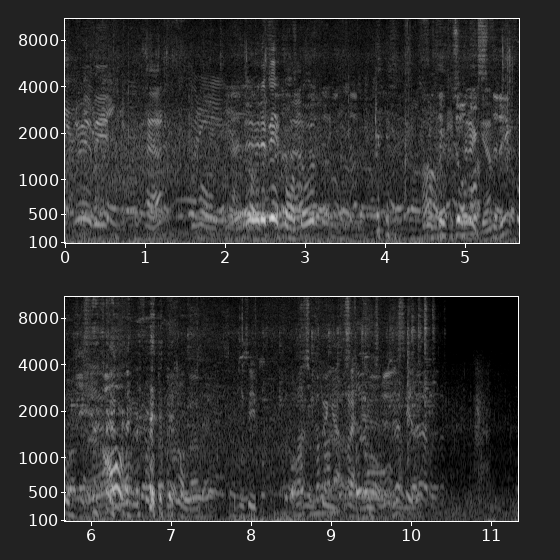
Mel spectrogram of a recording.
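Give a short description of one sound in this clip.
A man speaks with animation, close by, outdoors.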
